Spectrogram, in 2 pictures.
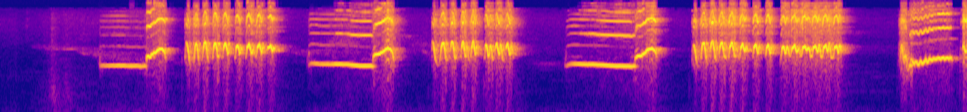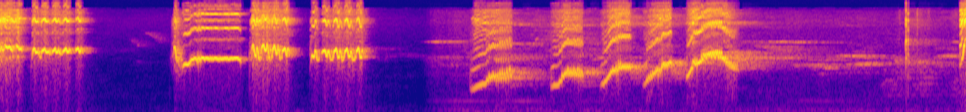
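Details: White-rumped shama in full song with varied fillers, played to provoke singing in other shamas: sharp pure whistles paired with harsh buzzy bursts, alternating in quick phrases, then a rapid series of rising squeaky notes.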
